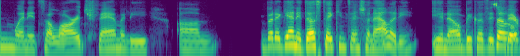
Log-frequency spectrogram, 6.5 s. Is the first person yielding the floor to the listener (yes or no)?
no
